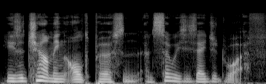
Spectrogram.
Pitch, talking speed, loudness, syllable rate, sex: 135 Hz, 270 wpm, -20 LUFS, 5.9 syllables/s, male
